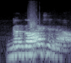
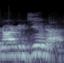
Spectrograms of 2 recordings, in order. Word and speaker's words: Nagarjuna: both quantum physics and Nagarjuna or Nagarjuna. People pronounce it different ways.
